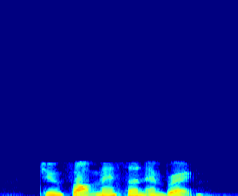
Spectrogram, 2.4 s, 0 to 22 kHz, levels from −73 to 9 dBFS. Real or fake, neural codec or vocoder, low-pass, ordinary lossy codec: real; none; 7.2 kHz; AAC, 16 kbps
